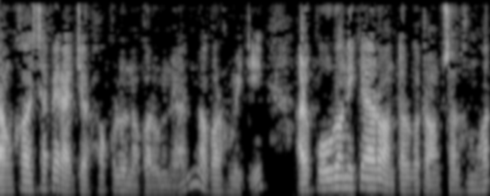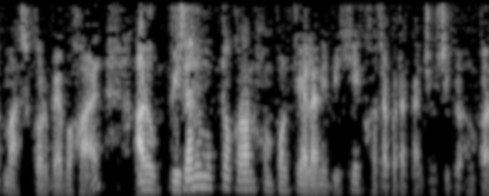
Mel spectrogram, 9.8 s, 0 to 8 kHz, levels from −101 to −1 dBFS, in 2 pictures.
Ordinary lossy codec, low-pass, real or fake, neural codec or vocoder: none; 7.2 kHz; real; none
